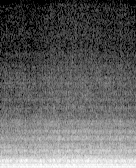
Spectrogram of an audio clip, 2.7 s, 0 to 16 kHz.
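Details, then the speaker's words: Ford Mustang GT350R first true cold start after an AWE Switch Path exhaust install, valves open: deep, even V8 burble holding steady with no misses, ticks or knocks; no check engine light, normal idle. "this will actually be the first time in this car's history that it has had a true cold start"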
